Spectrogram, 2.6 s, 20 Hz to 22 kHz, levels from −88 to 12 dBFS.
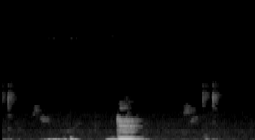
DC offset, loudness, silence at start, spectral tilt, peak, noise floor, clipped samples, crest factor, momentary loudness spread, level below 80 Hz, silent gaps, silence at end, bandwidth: under 0.1%; -23 LUFS; 0.5 s; -8.5 dB/octave; -6 dBFS; -63 dBFS; under 0.1%; 20 dB; 19 LU; -34 dBFS; none; 0.45 s; 7.4 kHz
